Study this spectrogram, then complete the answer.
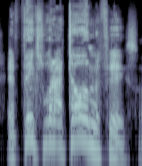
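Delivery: loud, high angry yell through a wall; old man yelling. Retold or imitated. Old man on the toilet yelling at the kid, angry shout. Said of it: "He's like".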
